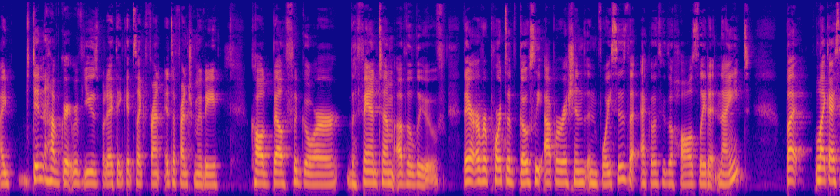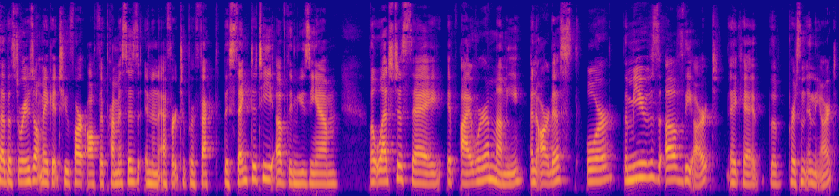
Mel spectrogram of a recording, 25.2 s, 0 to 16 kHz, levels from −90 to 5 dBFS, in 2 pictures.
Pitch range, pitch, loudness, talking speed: 160-195 Hz, 170 Hz, -20 LUFS, 200 wpm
